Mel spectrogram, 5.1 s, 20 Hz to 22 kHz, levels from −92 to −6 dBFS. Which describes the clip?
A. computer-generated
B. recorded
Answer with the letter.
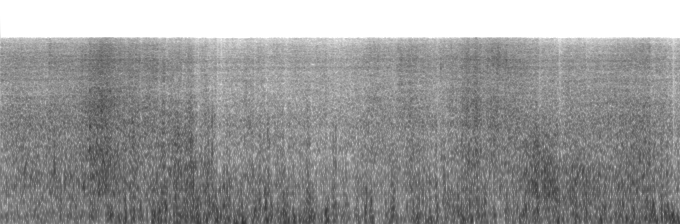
B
